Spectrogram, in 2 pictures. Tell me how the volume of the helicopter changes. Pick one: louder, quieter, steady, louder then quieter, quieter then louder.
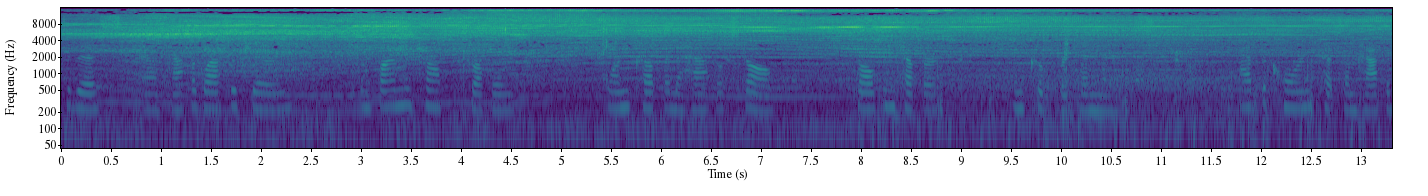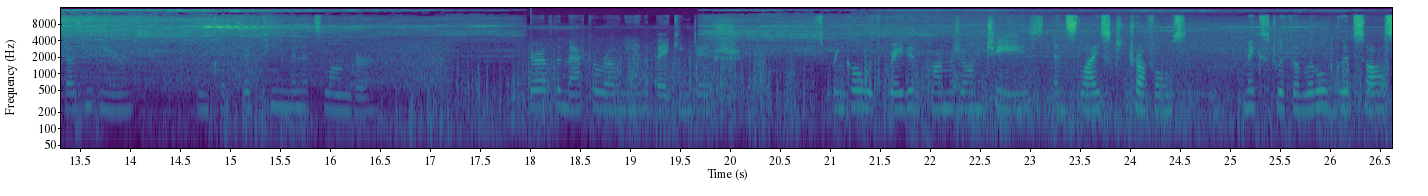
quieter.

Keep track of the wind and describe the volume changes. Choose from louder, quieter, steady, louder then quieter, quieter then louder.
louder.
